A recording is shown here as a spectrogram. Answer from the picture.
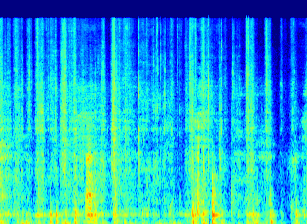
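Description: Wooden block being worked by hand into a cut-out in a plasterboard wall: scattered light knocks and rubbing of wood against plasterboard.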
